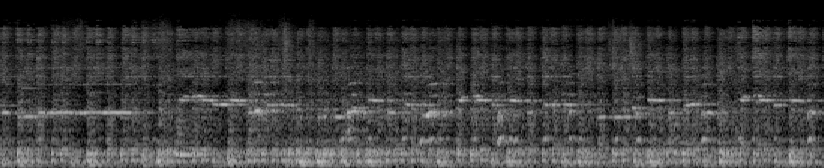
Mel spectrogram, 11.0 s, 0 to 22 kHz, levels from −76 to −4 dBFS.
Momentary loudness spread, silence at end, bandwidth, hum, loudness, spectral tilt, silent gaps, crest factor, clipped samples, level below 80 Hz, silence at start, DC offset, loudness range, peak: 3 LU; 0 s; 16 kHz; none; -28 LUFS; -4 dB/octave; none; 14 dB; under 0.1%; -48 dBFS; 0 s; under 0.1%; 1 LU; -14 dBFS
